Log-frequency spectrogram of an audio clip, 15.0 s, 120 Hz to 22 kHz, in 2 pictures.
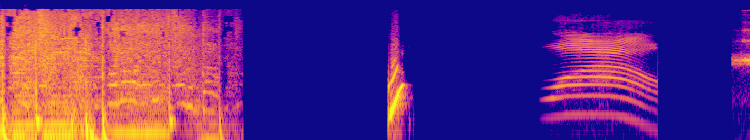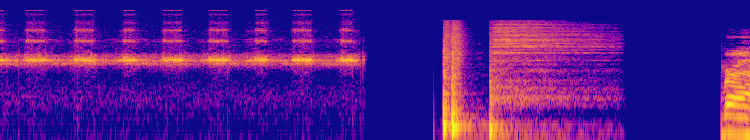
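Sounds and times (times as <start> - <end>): crickets chirping: 7.3 - 11.2.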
